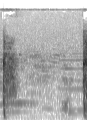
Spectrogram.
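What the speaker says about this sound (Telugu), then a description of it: "మళ్ళీ దగ్గు ఎక్కువగా వస్తుందటగా" An old man coughs in two short, harsh bursts about a second apart, close to the listener, with a faint hum in the quiet gap between them.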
